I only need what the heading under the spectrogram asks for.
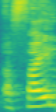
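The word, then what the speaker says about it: assail: असाइल word हो रहा है, आप देखिए तो इसका प्रोनाउंसिएशन मिसाइल जैसा हो रहा है।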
